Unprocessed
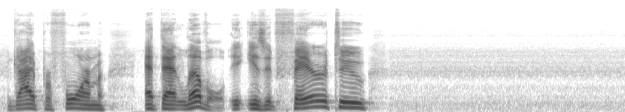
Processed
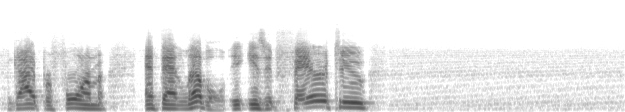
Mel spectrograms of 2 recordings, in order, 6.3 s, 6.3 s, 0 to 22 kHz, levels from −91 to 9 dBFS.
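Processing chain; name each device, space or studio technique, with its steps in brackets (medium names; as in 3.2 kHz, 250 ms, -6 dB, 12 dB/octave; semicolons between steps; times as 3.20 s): barber-pole flanger into a guitar amplifier (endless flanger 4.2 ms +1.2 Hz; saturation -14.5 dBFS, distortion -18 dB; cabinet simulation 82–3800 Hz, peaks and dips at 200 Hz -9 dB, 1.1 kHz +4 dB, 1.7 kHz -6 dB)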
